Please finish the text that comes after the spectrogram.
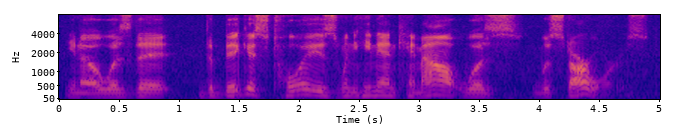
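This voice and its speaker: A man in casual, animated banter as a panelist, emphatic and informal in how he talks. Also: mid-range voice, measured pace. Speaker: panelist at a fan convention discussion.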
